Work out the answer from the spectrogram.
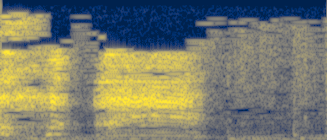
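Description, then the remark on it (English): A person clears their throat in two harsh bursts, a short one followed by a longer, rougher rasp, then it trails off into quiet breathing. “It's a good thing with this cough button on, no one can hear me.”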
